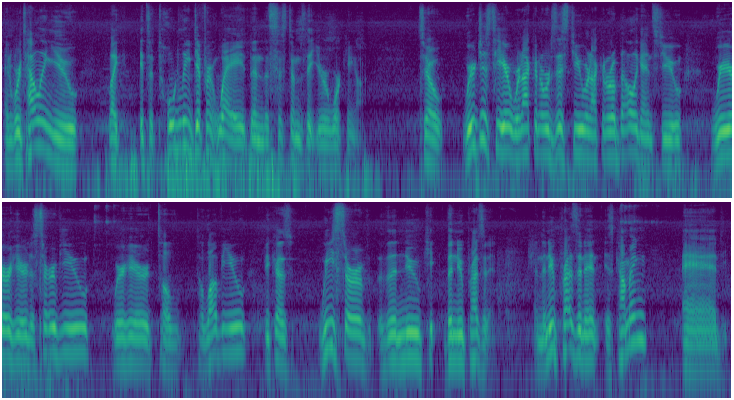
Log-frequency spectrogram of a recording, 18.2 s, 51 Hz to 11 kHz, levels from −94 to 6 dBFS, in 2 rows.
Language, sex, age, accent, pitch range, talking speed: English, male, 40-59, American, 125-175 Hz, 195 wpm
